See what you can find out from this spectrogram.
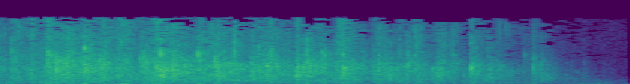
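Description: A crowd applauds with dense, sustained clapping at a steady loudness that tapers off near the end, heard without any talking over it.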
